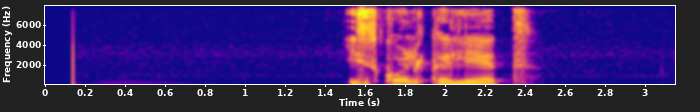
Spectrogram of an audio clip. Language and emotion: Russian, neutral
